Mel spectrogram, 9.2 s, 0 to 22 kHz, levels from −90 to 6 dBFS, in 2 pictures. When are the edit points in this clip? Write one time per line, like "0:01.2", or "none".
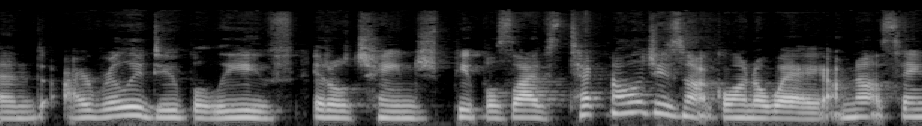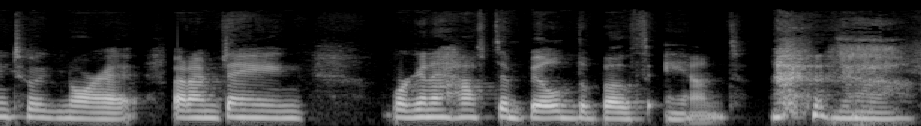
0:01.5
0:05.4
0:05.7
